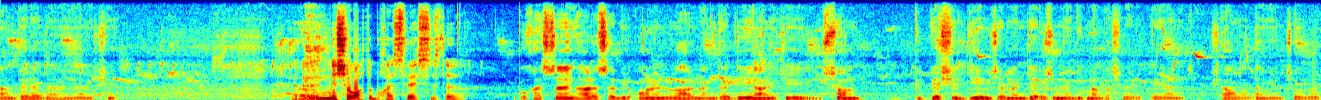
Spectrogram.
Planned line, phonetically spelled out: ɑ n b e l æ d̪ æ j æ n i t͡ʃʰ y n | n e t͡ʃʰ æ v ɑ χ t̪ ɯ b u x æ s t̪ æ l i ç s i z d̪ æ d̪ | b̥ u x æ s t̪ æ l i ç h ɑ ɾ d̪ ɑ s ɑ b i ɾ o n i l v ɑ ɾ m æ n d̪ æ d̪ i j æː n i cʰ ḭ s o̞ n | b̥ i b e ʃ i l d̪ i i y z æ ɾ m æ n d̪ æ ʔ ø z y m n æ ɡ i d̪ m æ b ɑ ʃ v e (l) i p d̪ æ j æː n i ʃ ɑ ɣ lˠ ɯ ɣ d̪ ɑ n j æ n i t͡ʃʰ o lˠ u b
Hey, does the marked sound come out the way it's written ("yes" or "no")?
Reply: no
